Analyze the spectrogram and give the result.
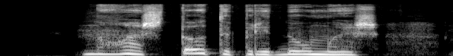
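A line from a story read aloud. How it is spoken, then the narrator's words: Bitter sigh. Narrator (Russian): горько выдохнул Димка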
